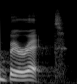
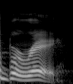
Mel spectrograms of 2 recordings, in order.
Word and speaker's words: beret: pronunciation it's not a Barrett okay it's not a bit it the T is silent it's a beret remember we have many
